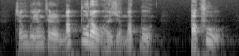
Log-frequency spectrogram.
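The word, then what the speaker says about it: 幕府: 막부, 바쿠. 일본 발음은 바쿠입니다.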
